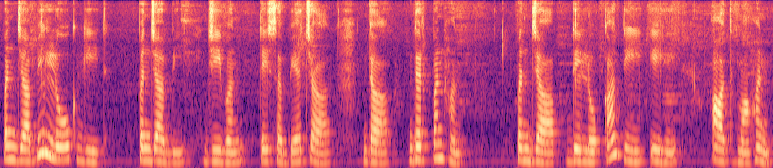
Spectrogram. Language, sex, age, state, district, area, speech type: Punjabi, female, 18-30, Punjab, Jalandhar, urban, spontaneous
